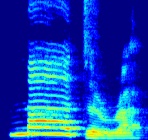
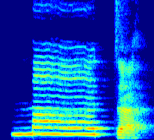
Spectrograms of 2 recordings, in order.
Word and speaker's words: murderer: pronounce it but again at the end of the word the next sound after that r is nothing so it's not a vowel so we don't pronounce it so it becomes murderer so repeat after me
